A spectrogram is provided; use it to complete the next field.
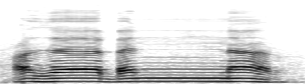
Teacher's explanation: ذا الف مدہ ہے نا الف مدہ ہے دونوں کو ایک الف کی مقدار کے برابر کھینچ کر پڑھیں گے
